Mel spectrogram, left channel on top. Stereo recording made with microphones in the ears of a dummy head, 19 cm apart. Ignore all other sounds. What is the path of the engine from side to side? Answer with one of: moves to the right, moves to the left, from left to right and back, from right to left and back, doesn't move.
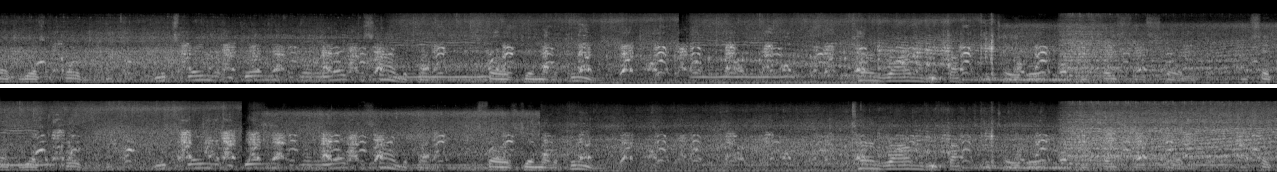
moves to the right.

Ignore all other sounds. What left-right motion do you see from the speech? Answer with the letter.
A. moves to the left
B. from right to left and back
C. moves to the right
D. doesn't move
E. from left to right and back
E.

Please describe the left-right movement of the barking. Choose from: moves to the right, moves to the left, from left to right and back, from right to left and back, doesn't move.
from right to left and back.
